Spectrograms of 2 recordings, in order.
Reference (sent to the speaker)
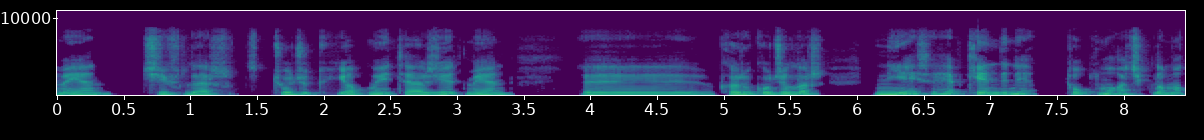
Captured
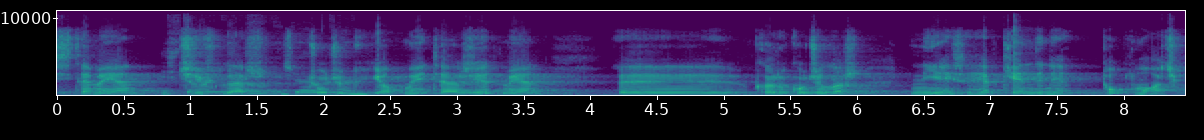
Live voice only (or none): işte anneliği yücelten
